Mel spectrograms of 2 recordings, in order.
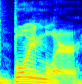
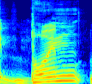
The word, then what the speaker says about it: Boimler: It's Boimler. – Boimler. – But some people say Boimlier or like Boimier.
